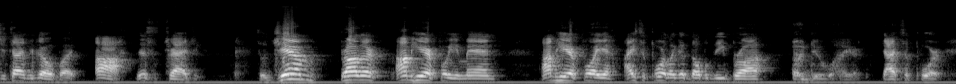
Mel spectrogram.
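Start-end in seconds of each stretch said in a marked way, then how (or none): none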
